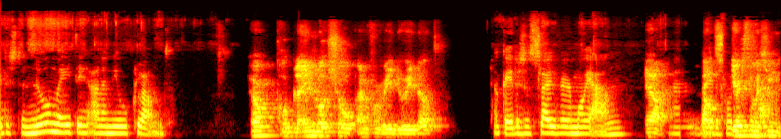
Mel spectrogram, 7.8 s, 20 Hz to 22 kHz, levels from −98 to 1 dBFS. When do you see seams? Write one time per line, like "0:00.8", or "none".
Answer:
none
